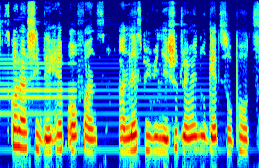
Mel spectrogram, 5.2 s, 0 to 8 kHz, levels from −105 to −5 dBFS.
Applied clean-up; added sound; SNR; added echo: classical method spectral subtraction.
